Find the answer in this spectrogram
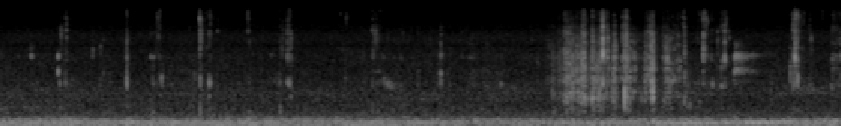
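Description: Close-up chewing and mouth sounds of someone eating a fast-food burger, with a louder run of crunching about six seconds in. A steady low hum sits underneath.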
